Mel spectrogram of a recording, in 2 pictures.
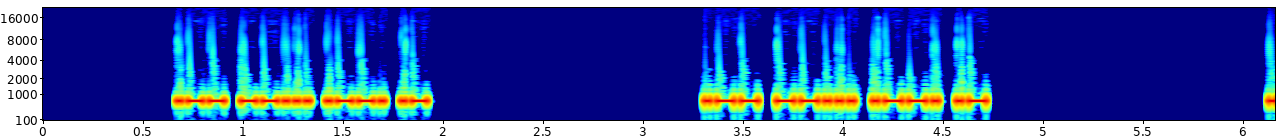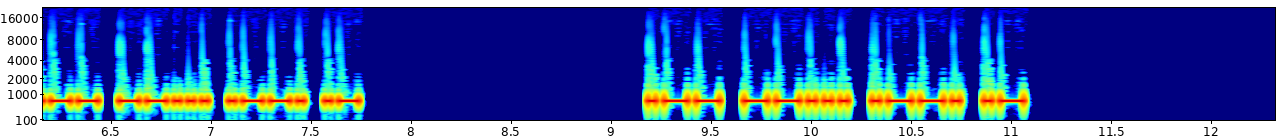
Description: Morse code, heard as a keyed tone, about 40 wpm, 700 Hz. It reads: W7PA W7PA W7PA W7PA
